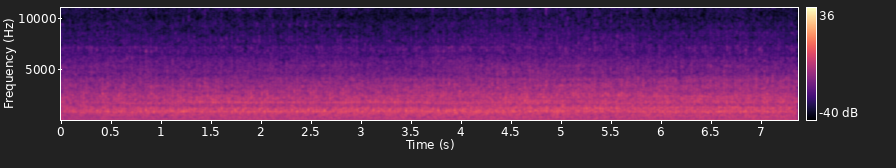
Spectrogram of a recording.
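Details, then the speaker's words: Old 12-valve Cummins diesel running on the shop floor after a jumper-wire start: steady, even, regular idle clatter with no missing beats or heavy knock; sound, healthy engine. "it was crazy how that thing fired so good that's why they are like the small block of the diesel world I mean they're just they're bulletproof engines those 12 off Cummins"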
